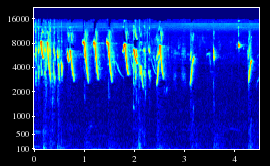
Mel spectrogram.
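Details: Saffron finches crowding a feeding spot: a bright run of steeply falling whistled notes, about two per second, loud and clear, fading into a few spaced single notes at the end.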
